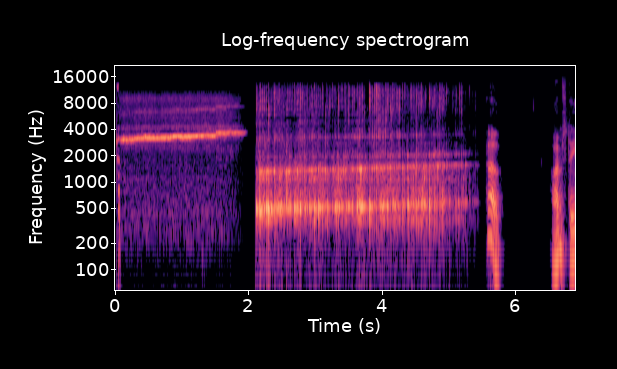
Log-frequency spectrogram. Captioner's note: sound of kettle boiling and water pouring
